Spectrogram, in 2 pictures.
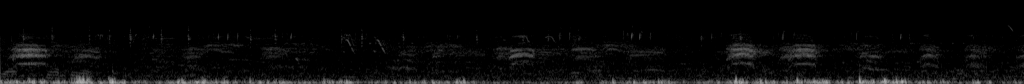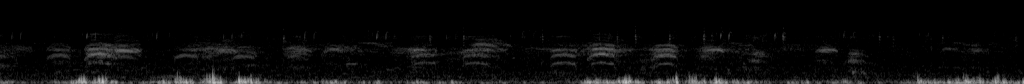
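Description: Birds calling again and again in short runs of several notes, with a low rumble that comes and goes in gusts every few seconds.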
